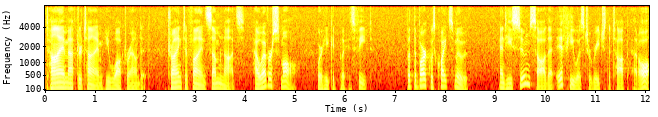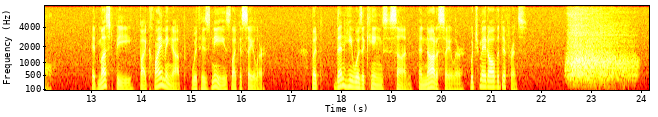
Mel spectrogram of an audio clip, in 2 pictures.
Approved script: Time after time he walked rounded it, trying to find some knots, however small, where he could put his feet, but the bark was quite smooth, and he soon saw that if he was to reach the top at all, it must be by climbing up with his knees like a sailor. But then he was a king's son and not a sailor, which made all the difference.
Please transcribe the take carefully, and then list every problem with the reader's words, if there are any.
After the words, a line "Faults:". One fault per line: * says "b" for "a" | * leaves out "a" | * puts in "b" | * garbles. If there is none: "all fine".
Time after time he walked round it, trying to find some knots, however small, where he could put his feet, but the bark was quite smooth, and he soon saw that if he was to reach the top at all, it must be by climbing up with his knees like a sailor. But then he was a king's son and not a sailor, which made all the difference.
Faults:
* says "round" for "rounded"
